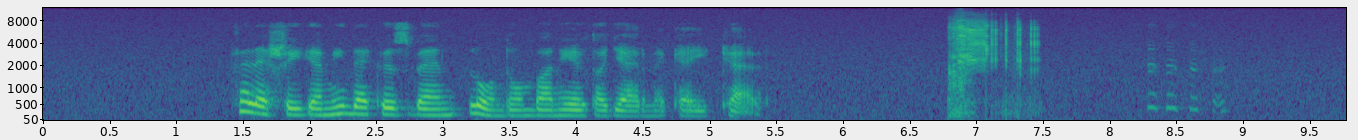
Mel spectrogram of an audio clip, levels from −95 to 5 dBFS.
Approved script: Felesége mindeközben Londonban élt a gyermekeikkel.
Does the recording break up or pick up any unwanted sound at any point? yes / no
yes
